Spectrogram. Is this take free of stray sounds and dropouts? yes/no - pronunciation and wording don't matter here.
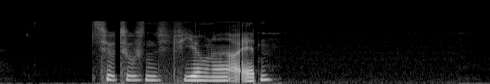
yes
